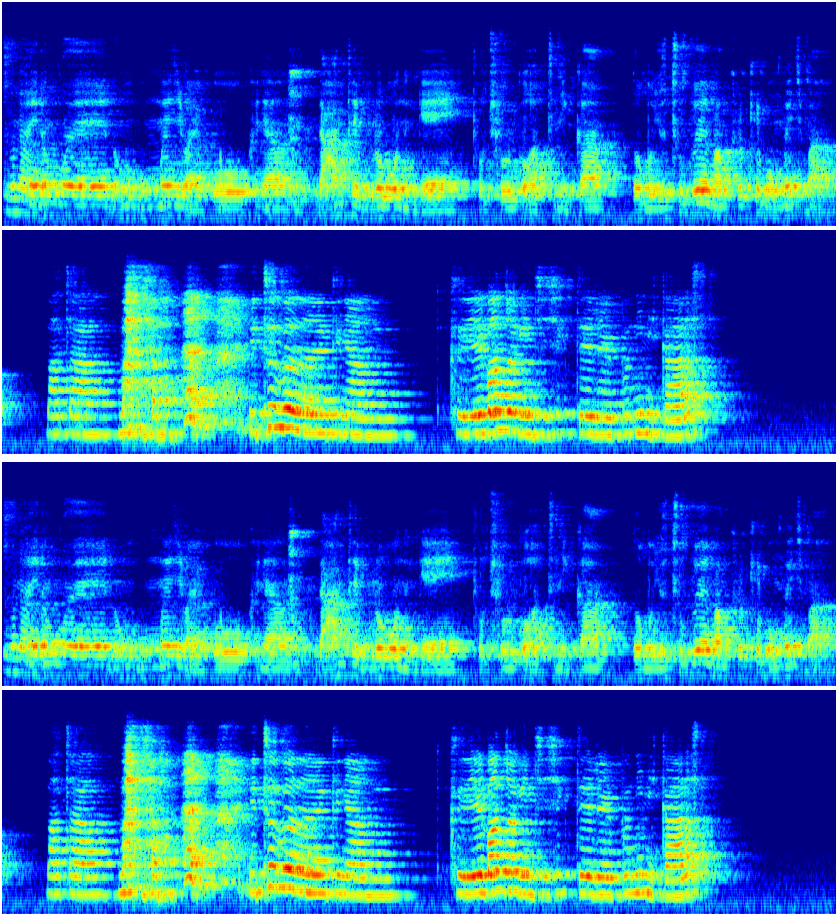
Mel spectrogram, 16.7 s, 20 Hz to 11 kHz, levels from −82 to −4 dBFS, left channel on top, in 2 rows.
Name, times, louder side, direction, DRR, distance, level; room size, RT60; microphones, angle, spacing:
voice 1, 0.0-6.0 6.3-8.3, left 1 dB, 30° left, 3 dB, 4.8 m, -30 dB
voice 2, 8.8-12.3 12.8-15.3, right 1 dB, 10° right, 1 dB, 6.1 m, -23 dB
20.5 x 16.0 x 9.2 m, 0.81 s
head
